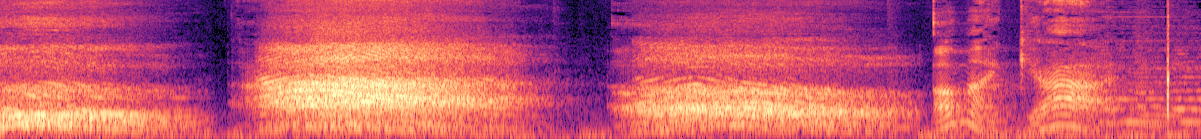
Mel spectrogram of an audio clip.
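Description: A person breathing loudly in three long, noisy breaths that swell and fade, with a few short voice sounds near the end.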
